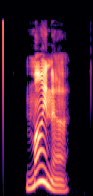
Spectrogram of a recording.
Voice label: "minor", voice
